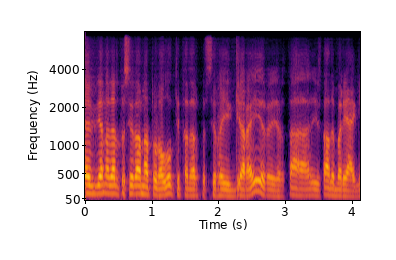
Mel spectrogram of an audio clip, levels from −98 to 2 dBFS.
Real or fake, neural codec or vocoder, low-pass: fake; codec, 16 kHz, 0.7 kbps, FocalCodec; 7.2 kHz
